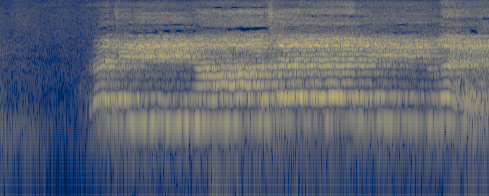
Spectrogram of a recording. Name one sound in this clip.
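A male choir sings together in harmony in a large echoing hall.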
